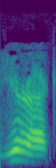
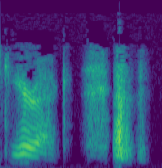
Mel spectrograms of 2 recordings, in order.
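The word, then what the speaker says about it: Jurek: Yeah, Yurok. It's spelled funny. It always says in his email signature, pronounced Yurok. It's spelled with a J, you know.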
